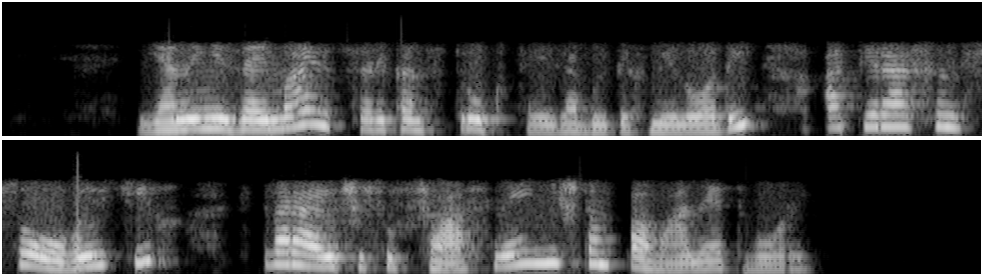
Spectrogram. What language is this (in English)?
Belarusian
